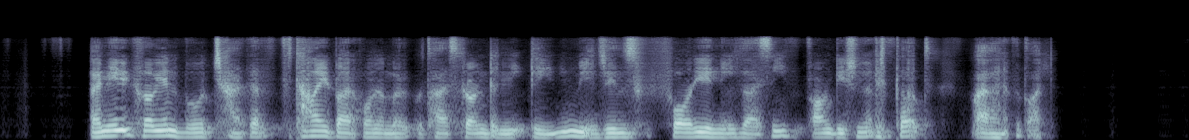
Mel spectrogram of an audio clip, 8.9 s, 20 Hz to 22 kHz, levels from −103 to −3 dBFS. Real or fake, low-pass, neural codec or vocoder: fake; 7.2 kHz; codec, 16 kHz, 0.5 kbps, FreqCodec, larger model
